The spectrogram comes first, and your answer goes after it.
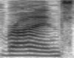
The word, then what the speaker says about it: Reince: over his party's insurgent and descendent president-elect it's pronounced Ryan's like pipes or ein s and pre bus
